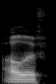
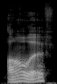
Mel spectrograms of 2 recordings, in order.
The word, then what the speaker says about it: aleph: we head into 5781 well aleph is a silent letter it's the first little hebrew alphabet and it has no sound in and of itself and perhaps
